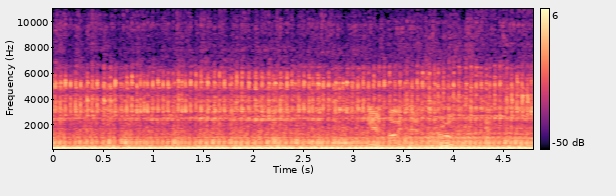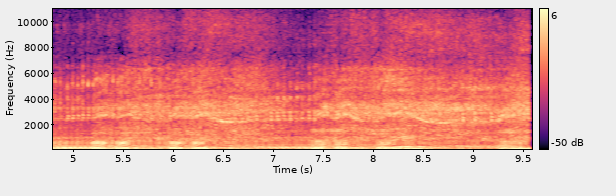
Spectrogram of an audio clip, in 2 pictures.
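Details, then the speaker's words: Husqvarna 365 chainsaw after a new piston and cylinder, revved at full throttle with no load: breaks into a burbling, uneven four-stroke at the top. Rich, safe mixture with plenty of fuel in the top end, not lean. "so what I mean about four stroking is when you're revving it at full Full Throttle there no load it should here that's that's it hitting fuel in the top end it's got a lot of fuel which is good"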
